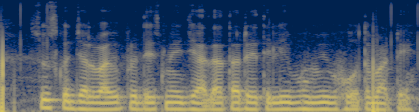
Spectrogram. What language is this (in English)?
Bhojpuri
